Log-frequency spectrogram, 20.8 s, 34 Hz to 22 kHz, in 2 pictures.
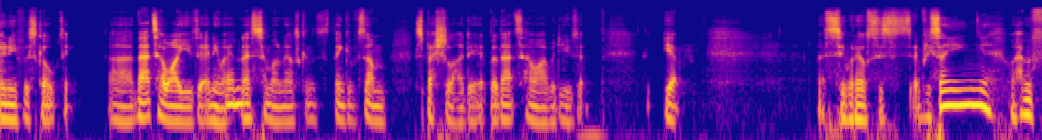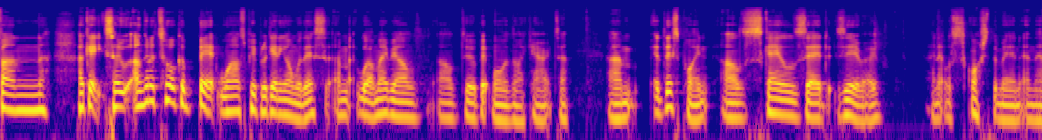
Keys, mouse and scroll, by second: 12.2 scroll down 2, 12.9 middle click, 13.5 scroll up 2, 14.1-17.1 middle drag.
